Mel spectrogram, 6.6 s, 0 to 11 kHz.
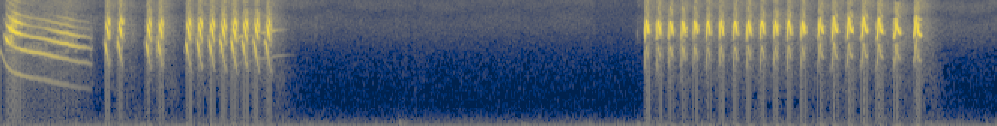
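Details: Song of a common linnet, recorded in 2013 for teaching young linnets to sing: a falling whistle opens into quick twittering bursts, a pause, then a long steady trill of rapidly repeated bright notes, clean background.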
